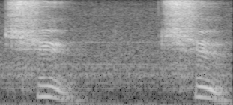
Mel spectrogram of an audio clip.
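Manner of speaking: tu with lips puckered, like "tchü"; tu with a French front rounded vowel. Shown as a demonstration. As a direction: pout the lips on the U of tu. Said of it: "a gente faz o biquinho".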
